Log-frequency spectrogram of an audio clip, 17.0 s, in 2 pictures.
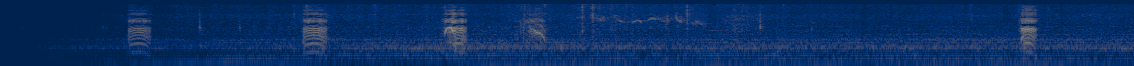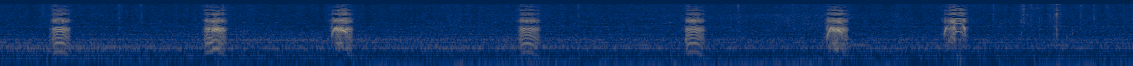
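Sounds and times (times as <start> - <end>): bird harsh calls: 0.9 - 1.2, 2.2 - 2.6, 3.3 - 5.6, 7.6 - 7.9, 8.8 - 9.1, 10.0 - 10.3, 10.9 - 11.2, 12.3 - 12.7, 13.4 - 13.9, 14.6 - 15.0, 15.6 - 15.8.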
